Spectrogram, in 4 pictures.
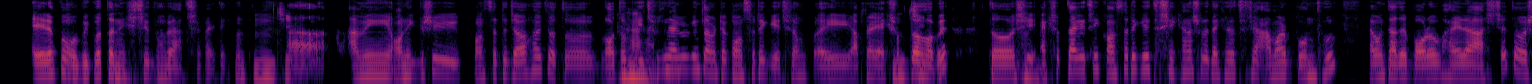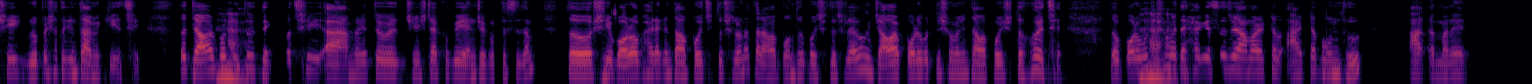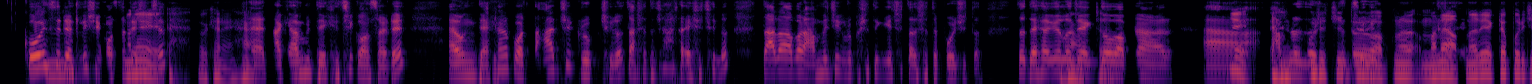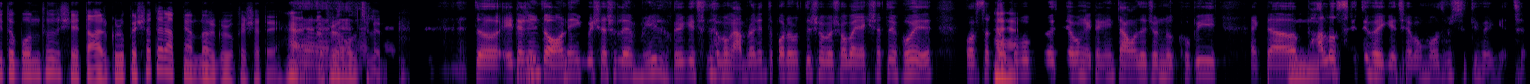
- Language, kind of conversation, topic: Bengali, podcast, কনসার্টে কি আপনার নতুন বন্ধু হওয়ার কোনো গল্প আছে?
- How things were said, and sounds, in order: tapping; lip smack; in English: "কোইন্সিডেন্টলি"; laughing while speaking: "যারা এসেছিল"; laughing while speaking: "এহ পরিচিত আপনার"; laughing while speaking: "জি"; laughing while speaking: "তারপরে বলছিলেন?"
